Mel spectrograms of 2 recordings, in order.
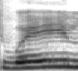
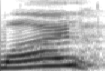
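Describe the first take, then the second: First: The vowel is said like 'ay' in 'day'. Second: The vowel is said like 'eye' in 'my'. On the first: "English whale" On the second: "Australian while"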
